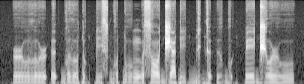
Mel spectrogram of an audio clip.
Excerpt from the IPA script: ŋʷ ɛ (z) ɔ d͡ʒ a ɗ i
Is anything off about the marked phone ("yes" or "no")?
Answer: yes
